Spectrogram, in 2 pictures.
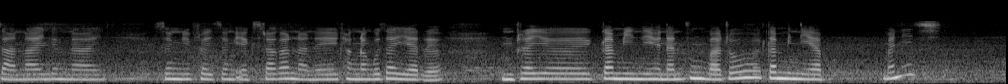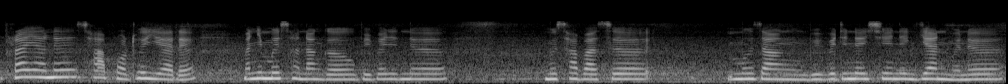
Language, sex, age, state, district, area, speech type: Bodo, female, 18-30, Assam, Chirang, rural, spontaneous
